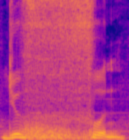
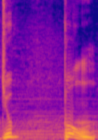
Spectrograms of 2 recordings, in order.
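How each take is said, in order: First: The middle consonant is an f sound. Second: The middle consonant is a long doubled p. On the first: The speaker calls it wrong. "bukannya jufun" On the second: The speaker calls it right. "tapi jupung, P-nya double"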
